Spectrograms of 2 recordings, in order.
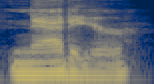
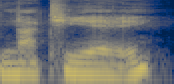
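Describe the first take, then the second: First: The name is said with a Midwestern American pronunciation. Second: The name is said without a Midwestern American pronunciation. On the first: This is how a Midwesterner would naturally say it. "being from the Midwest, I would pronounce it Nattier" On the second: This is how the person herself says the name. "her name is pronounced Natier"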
